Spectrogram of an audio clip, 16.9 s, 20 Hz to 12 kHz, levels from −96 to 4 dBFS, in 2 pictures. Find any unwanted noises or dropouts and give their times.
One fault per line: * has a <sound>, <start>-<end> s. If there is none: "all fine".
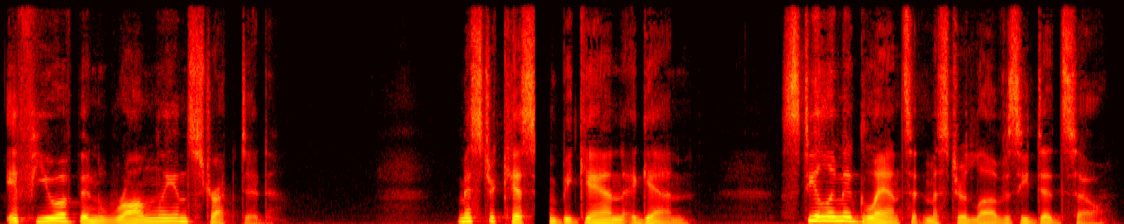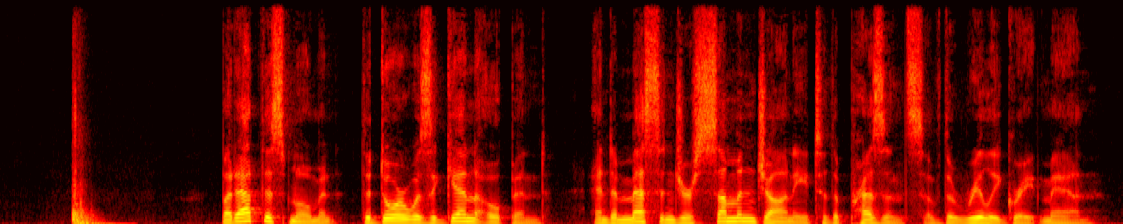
* has a dropout, 4.0-4.1 s
* has a thud, 9.0-9.5 s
